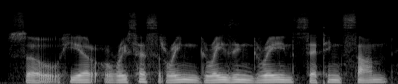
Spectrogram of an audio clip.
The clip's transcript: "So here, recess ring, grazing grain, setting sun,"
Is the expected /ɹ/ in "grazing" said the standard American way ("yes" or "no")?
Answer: yes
